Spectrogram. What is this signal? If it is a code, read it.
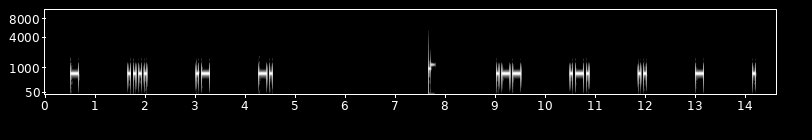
Morse code, heard as a keyed tone, about 22 wpm, spaced as for 8 wpm, 700 Hz. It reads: THAN WRITE
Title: 6x Character Spacing - Top 100 Words - 22wpm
